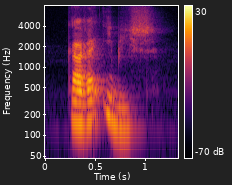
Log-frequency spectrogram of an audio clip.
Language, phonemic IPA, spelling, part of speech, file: Dutch, /ˌkaː.raːˈi.bis/, Caraïbisch, adjective, Nl-Caraïbisch.ogg
- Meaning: Caribbean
